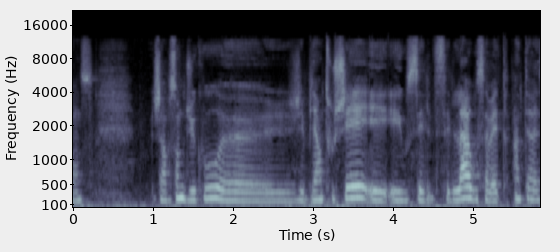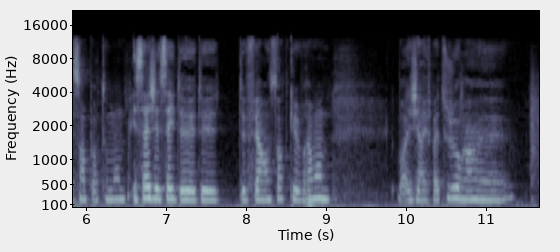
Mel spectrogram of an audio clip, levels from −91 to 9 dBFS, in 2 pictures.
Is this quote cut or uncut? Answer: cut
